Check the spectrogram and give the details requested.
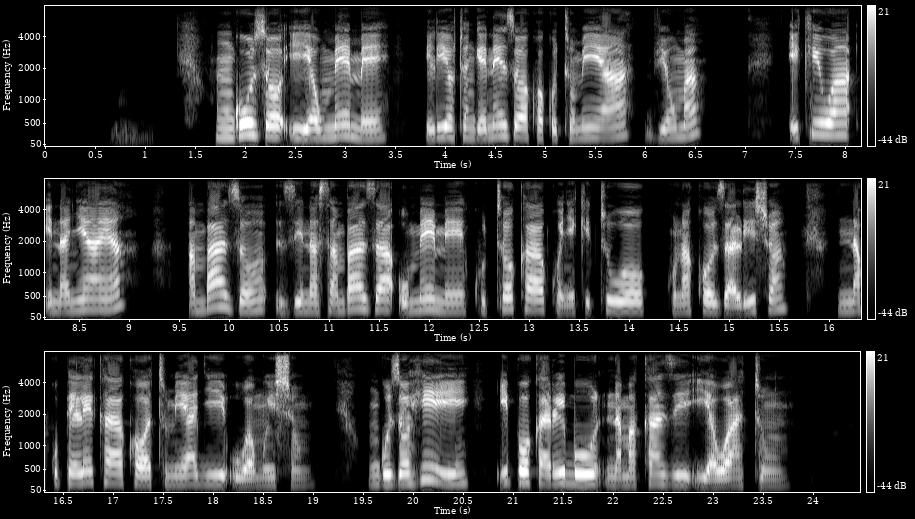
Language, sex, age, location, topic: Swahili, female, 36-49, Dar es Salaam, government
